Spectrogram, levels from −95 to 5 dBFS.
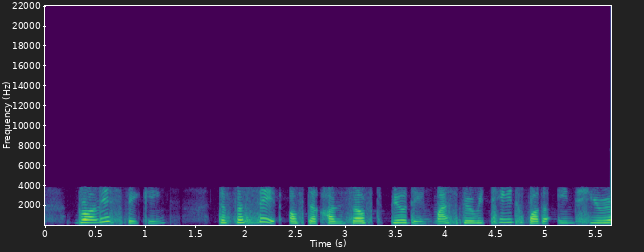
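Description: At 1.29 to 1.35 s, then 3.73 to 3.94 s (140 ms lost across 160 ms, longest run 80 ms), VoIP packet loss concealed by the speech codec: the decoder stretches its last pitch and filter into a buzzy tone or coloured noise that fades instead of leaving silence, unlike a plain dropout, over narrowband Speex coding.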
